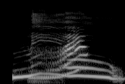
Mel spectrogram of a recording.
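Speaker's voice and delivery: high, long-drawn meow; cat meow. A narrator's reading. An unseen cat startles Winnie, high meow. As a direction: mew like a cat. Stray cat voiced in story.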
